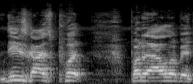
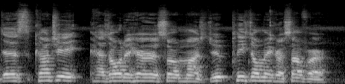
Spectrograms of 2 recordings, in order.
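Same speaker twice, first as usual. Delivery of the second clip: normal talking voice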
